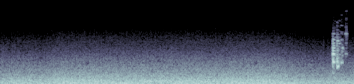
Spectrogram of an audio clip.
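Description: A spaceship's engines rumble low and steady.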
